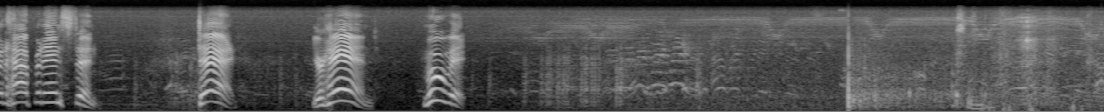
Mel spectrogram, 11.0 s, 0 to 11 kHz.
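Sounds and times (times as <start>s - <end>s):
firework fountain hissing: 4.7s - 11.0s
sharp pop: 8.5s - 9.0s.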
